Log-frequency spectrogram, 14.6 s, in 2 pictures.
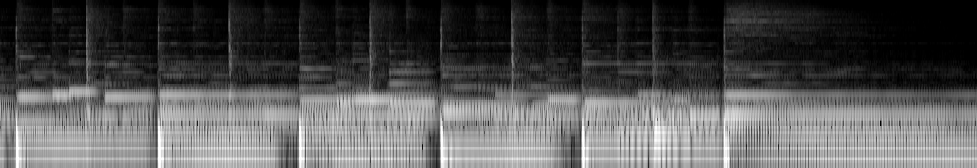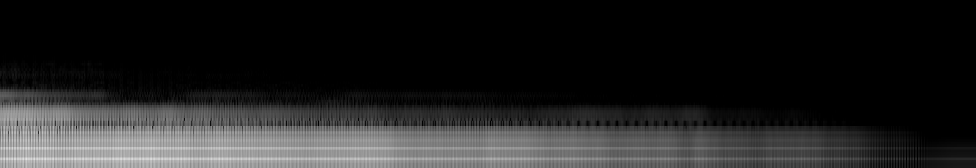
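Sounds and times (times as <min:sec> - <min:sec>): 
dreamy acoustic guitar: 0:00.0 - 0:10.2.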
